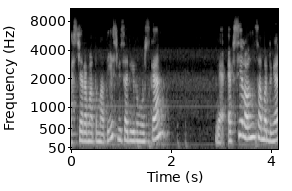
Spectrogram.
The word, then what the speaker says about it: epsilon: seperti ini ya tinggal seperti ini nah ini dibacanya adalah epsilon ya epsilon tutorial ragangan tapi itu nah hai eh gambarnya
